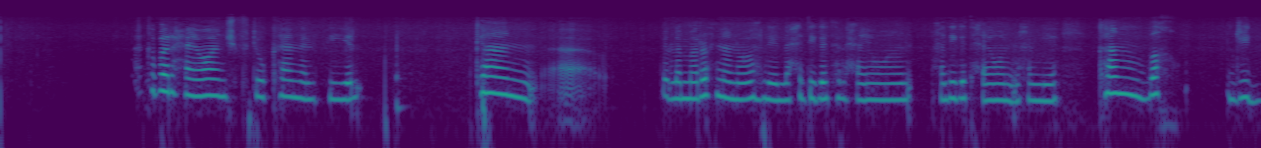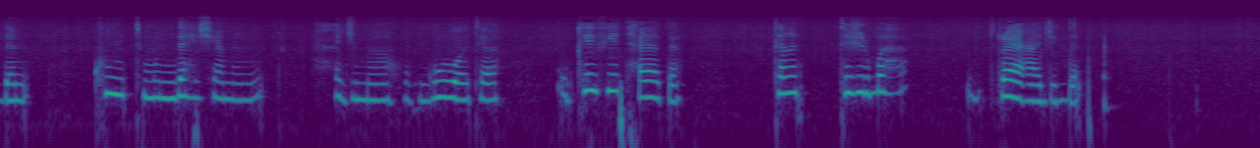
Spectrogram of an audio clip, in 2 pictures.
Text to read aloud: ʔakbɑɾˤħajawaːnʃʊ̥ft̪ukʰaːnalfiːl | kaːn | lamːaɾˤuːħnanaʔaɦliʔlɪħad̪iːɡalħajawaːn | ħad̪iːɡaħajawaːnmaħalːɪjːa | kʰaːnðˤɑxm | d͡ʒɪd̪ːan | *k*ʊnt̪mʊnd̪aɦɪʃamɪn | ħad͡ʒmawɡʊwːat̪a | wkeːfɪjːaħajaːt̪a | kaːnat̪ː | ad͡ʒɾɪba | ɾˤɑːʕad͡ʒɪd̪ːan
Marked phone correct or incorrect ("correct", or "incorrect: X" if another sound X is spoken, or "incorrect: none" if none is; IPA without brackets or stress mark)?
incorrect: kʰ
